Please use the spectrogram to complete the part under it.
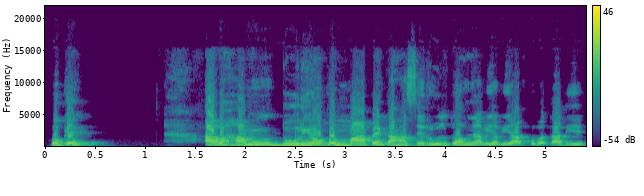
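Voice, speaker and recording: A male science teacher giving a classroom lecture. He repeats each rule slowly, keeps asking the students quiz-like questions and calls them "beta" and "mere bhai". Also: sits high.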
